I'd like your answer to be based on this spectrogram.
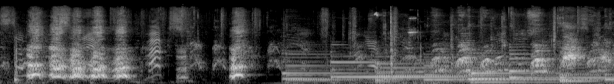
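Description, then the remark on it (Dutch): Dogs, a huge shepherd named Max and two small chihuahuas, bark in a rapid, overlapping flurry for a few seconds at a small wooden house near Antwerp, then fall silent as steady music with sustained tones takes over. “Ze woont samen met de enorme herder Max, twee kleine chihuahuas, een troepje kippen”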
